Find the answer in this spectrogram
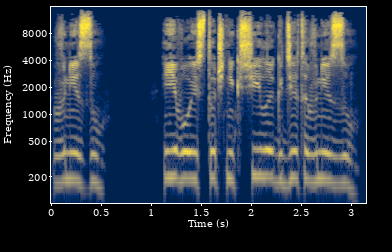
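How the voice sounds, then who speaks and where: A man's voice: high-pitched, level tone, moderate pace, no echo, studio quality, natural voice. A man voicing a sorrowful fir tree goddess. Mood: sad. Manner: soft, sad, without reproach.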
